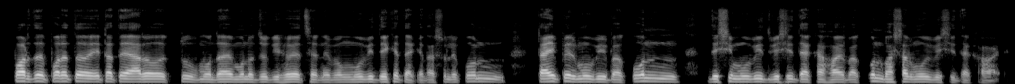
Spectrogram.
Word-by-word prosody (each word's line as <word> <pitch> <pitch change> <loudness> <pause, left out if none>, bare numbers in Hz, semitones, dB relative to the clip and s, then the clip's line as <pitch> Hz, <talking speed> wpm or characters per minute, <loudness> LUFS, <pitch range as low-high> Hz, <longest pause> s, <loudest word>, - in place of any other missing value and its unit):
পরতে 150 -1 +6
পরে 145 0 +5
তো 150 - +6 0.2
এটাতে 135 0 +1
আরো 125 0 +4 0.2
একটু 135 - -10 0.2
মনে 120 0 -1
হয় 120 0 +4
মনোযোগী 115 0 -2
হয়েছেন 120 -1 +1
এবং 110 +1 -4
মুভি 120 +1 0
দেখে 120 - 0
থাকেন। - - -5
আসলে 115 -2 -7
কোন 140 0 -1 0.6
টাইপের 140 +1 +4
মুভি 125 -1 +1
বা 110 - +1
কোন 150 +1 +2 0.6
দেশি 125 +3 +1
মুভি 130 +1 0 0.2
বেশি 125 +2 -1
দেখা 115 0 -1
হয় 115 0 +2
বা 110 - -1
কোন 150 - +1
ভাষার 120 +2 0
মুভি 120 -1 0
বেশি 105 - -10
দেখা - - -9
হয়? - - -11
125 Hz, 190 wpm, -21 LUFS, 115-140 Hz, 0.6 s, পরতে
